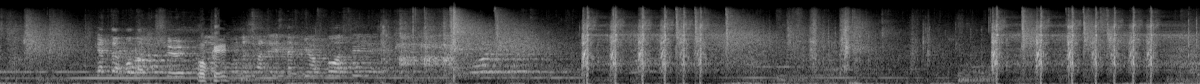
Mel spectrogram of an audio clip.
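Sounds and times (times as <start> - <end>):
airsoft guns firing: 5.8 - 7.5, 9.9 - 12.0.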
